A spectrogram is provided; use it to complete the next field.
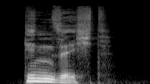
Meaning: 1. regard, aspect, respect, viewpoint 2. concern
- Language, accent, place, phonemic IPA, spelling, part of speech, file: German, Germany, Berlin, /ˈhɪnzɪçt/, Hinsicht, noun, De-Hinsicht.ogg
